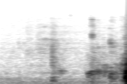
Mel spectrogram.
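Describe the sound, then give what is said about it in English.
A person sneezes once: a short rising breathy intake builds into a sharp, loud burst of air at the very end. “Bless you.”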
